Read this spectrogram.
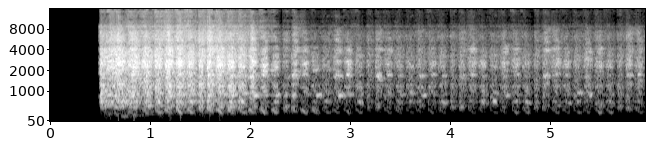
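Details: V8-swapped Chevy S10 with new Powermaster starter, Flowmaster 40 exhaust, fuel pressurized: starter spins in steady rapid pulses, about three per second, never firing; cranking, no start. Cause not confirmed.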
